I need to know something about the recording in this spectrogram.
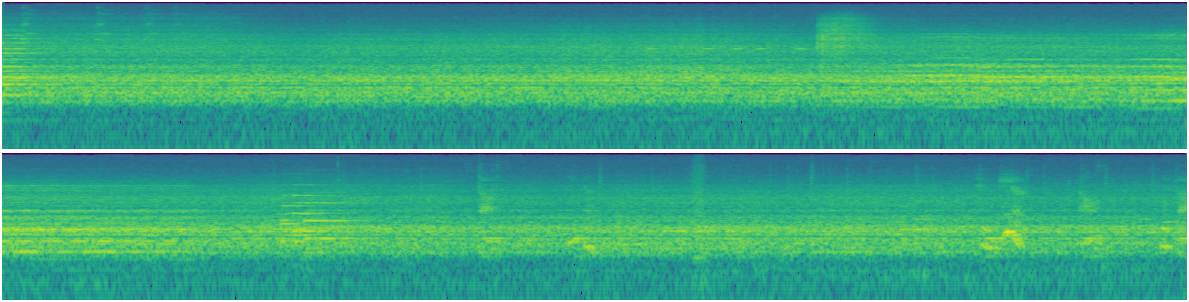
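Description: Orchestral game music plays steadily through a television speaker.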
